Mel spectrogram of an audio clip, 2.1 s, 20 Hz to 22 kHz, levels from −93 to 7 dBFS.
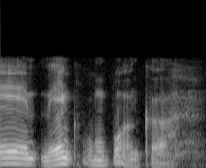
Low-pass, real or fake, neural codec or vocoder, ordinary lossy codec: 5.4 kHz; real; none; none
